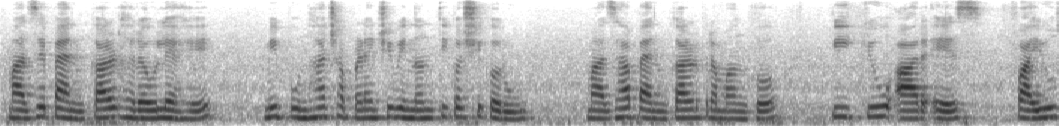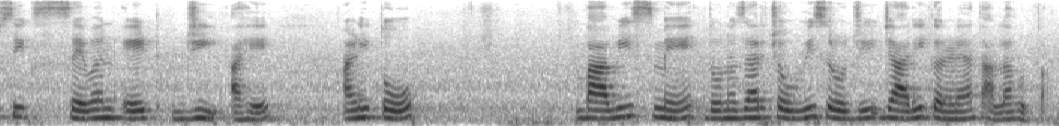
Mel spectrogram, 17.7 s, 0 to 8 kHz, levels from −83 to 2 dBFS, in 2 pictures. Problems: constant background noise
